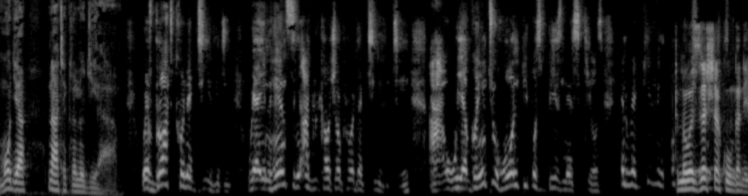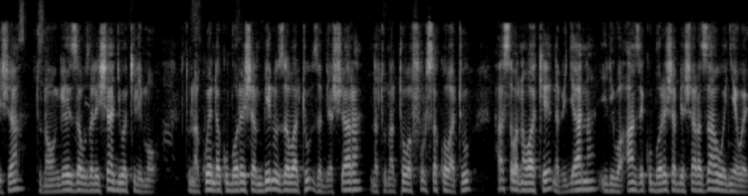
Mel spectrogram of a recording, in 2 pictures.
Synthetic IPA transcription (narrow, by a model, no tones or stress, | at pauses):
mɔʄa | natɛknɔlɔʄḭa̰ | wivbɹɔtkʰɔnɛk̚tʰiviti | wiaĩnɦæ̃nsɪ̃ŋaɡɹikalˠt͡ʃəɾəlˠpʰɹɔdak̚tʰivitʰi | wiaɡoɪ̃ŋtuɦonpipl̩ˠzbiznɛskilˠzɛ̃ndwiaɡivɪ̃ŋtumɛwɛzɛʃakuːŋɡaniʃatunaɔŋɡɛzauzaliʃaʄiwakilimɔtunakwɛndakuɓɔɾɛʃambinuzawatuzaɓiaʃaɾanatunatɔafuɾsakwawatu | ha̰sawanawakɛnaviʄanaḭliwaʔanzɛkuɓɔɾɛʃaɓiaʃaɾazaɔwɛɲɛwɛ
